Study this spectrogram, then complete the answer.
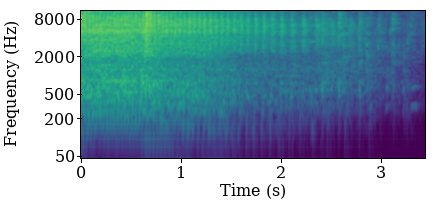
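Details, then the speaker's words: Neglected Masport Briggs & Stratton 4-stroke mower with a broken front axle, good compression, three primes, half throttle: catches first pull and runs with a quick, even popping beat, no knocks or misfires; healthy. "well folks we have got a running Briggs and Straton engine you saw it there folks that actually started first pull and I've never started this"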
